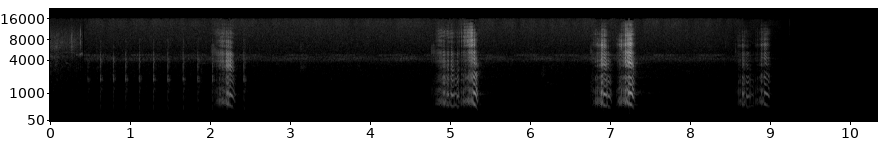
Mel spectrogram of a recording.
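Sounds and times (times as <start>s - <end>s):
Common Gallinule giving harsh scratchy squawks: 2.0s - 2.4s, 4.8s - 5.4s, 6.8s - 7.4s, 8.6s - 9.1s.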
